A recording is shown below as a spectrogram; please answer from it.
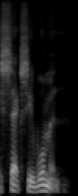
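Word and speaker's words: Sacsayhuamán: Do you know there's a place in um Peru just above Kusco and uh it's not spelled like this but it's pronounced apparently sexy woman or sexy woman.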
